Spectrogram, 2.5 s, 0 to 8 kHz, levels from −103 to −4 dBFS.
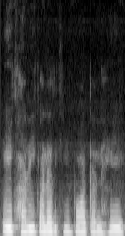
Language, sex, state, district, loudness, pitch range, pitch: Hindi, female, Madhya Pradesh, Bhopal, -15 LUFS, 170-180 Hz, 175 Hz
